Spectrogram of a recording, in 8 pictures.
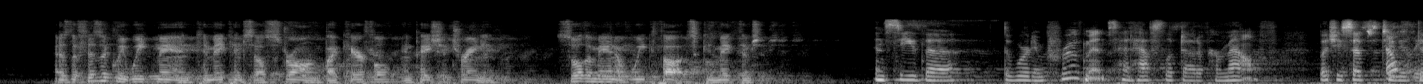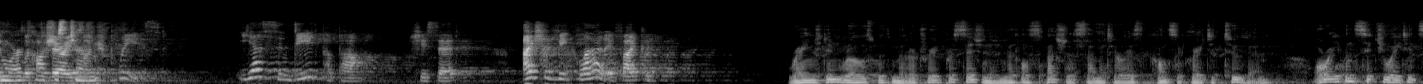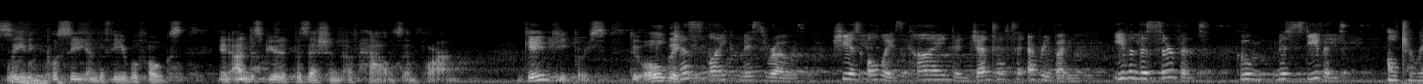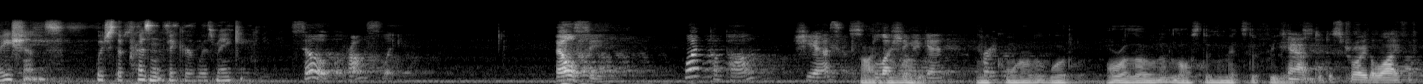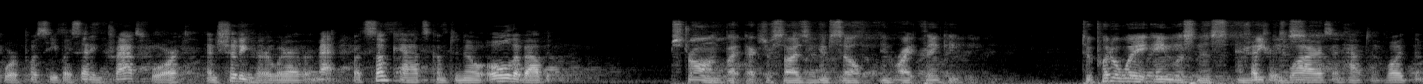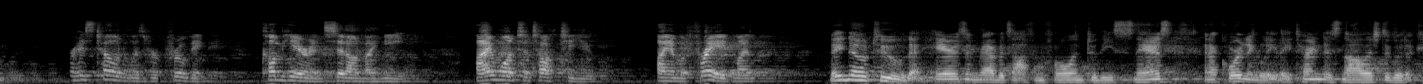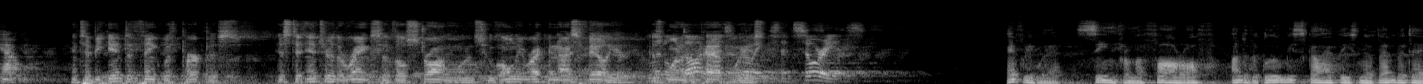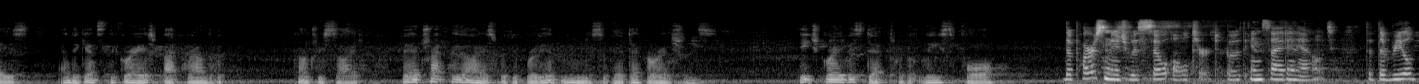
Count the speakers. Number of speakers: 5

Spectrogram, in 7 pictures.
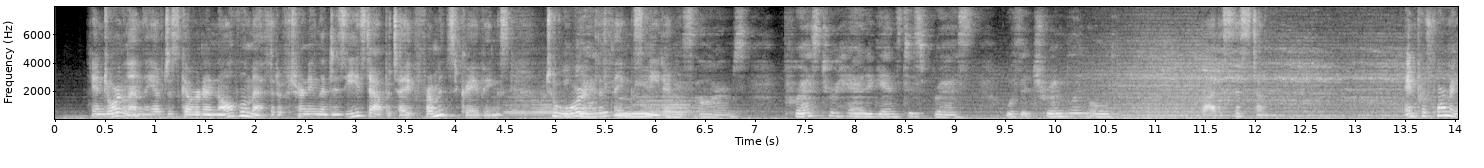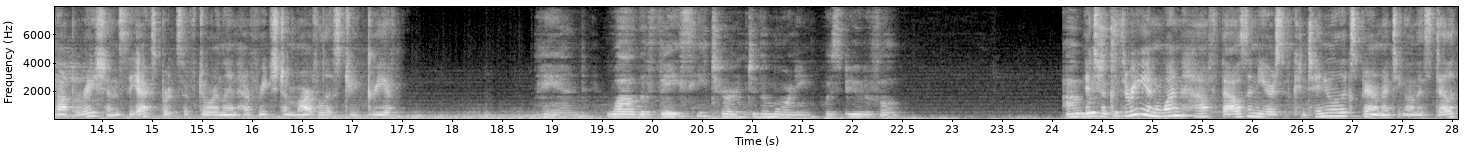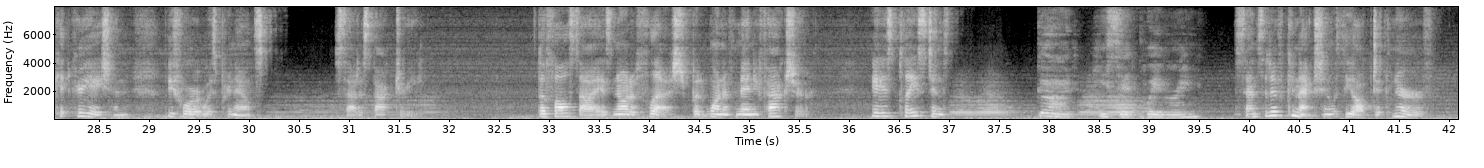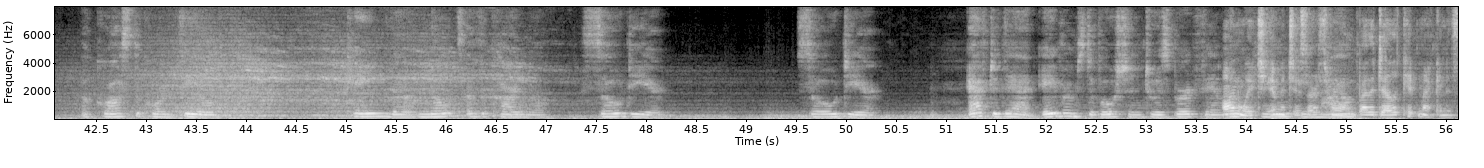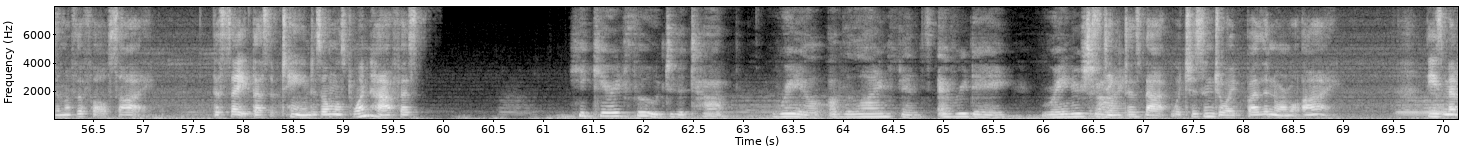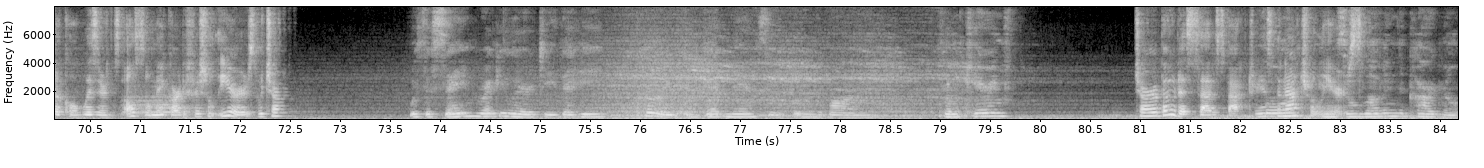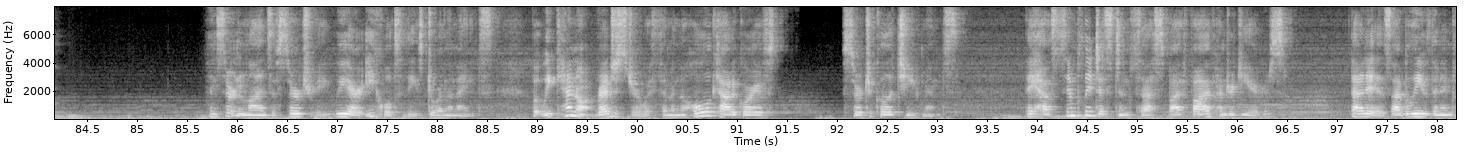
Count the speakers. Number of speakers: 2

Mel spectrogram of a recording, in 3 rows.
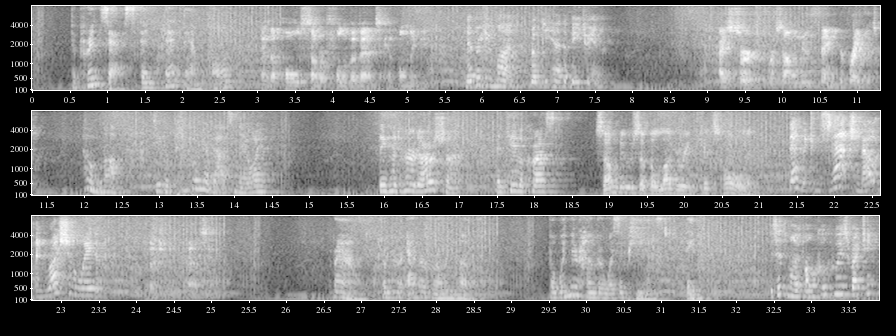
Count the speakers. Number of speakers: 8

